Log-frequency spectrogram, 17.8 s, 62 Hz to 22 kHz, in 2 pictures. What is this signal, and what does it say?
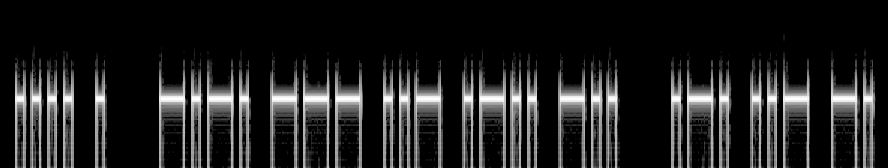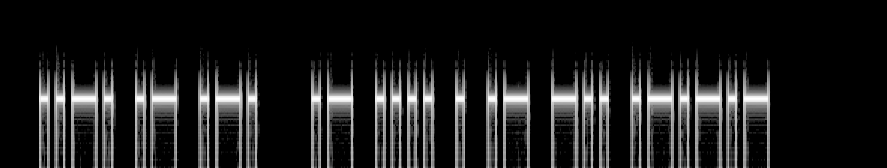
Morse code, heard as a keyed tone, about 14 wpm, 700 Hz. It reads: HE COULD RUN FAR AHEAD.
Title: Sentences from Top 1100 Words 15wpm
